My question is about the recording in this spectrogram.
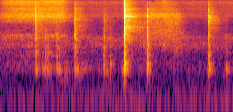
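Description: Several light clicks and ticks over a soft hiss, the loudest about a second and a quarter in.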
